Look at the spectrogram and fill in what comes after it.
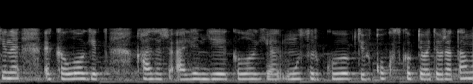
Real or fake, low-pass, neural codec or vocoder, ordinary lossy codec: real; 5.4 kHz; none; MP3, 48 kbps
